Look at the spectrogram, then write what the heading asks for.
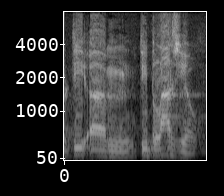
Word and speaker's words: de Blasio: And what's the, correctly pronounced, the name of the new mayor in New York? Oh, De Blasio.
